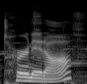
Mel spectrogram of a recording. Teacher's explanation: All connected, no gaps between the words. So the N in turn links to the I in it.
